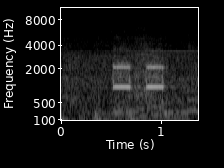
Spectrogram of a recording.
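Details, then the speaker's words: Two short electronic beeps from an automated external defibrillator (AED) that does not give voice prompts, heard after the patches are placed and before the "push analyze, stand clear" step, in a public AED program demonstration. "The one that we've put out in the community does, and all the rest will. But the device tells you to put the patches on the patient."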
